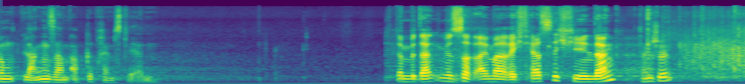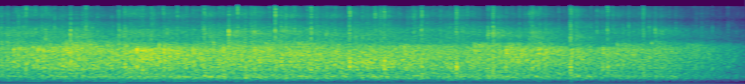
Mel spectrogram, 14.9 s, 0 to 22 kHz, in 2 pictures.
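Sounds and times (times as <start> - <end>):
audience applause: 6.5 - 14.9.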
